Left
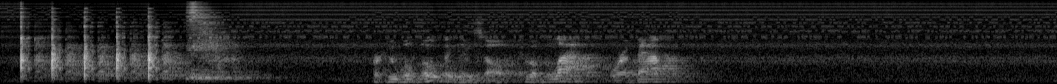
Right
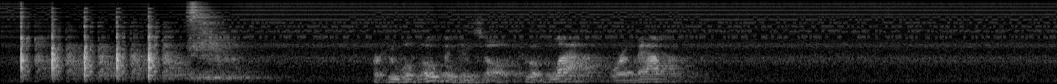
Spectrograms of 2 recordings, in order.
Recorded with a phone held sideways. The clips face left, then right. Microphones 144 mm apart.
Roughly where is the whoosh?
Left.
